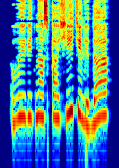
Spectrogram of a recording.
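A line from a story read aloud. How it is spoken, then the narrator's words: Timid. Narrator (Russian): робко произнесла Николь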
